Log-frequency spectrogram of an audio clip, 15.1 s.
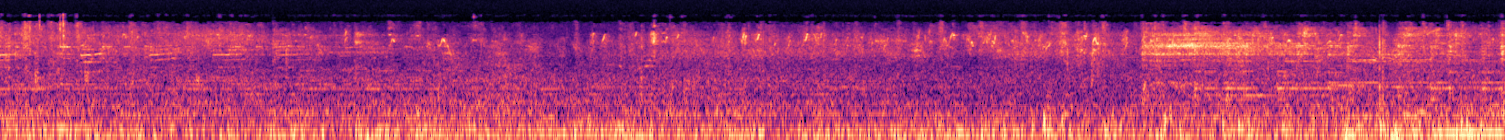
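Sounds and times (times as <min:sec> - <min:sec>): low outdoor rumble: 0:00.0 - 0:15.0
faint bird chirps: 0:02.1 - 0:13.2.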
